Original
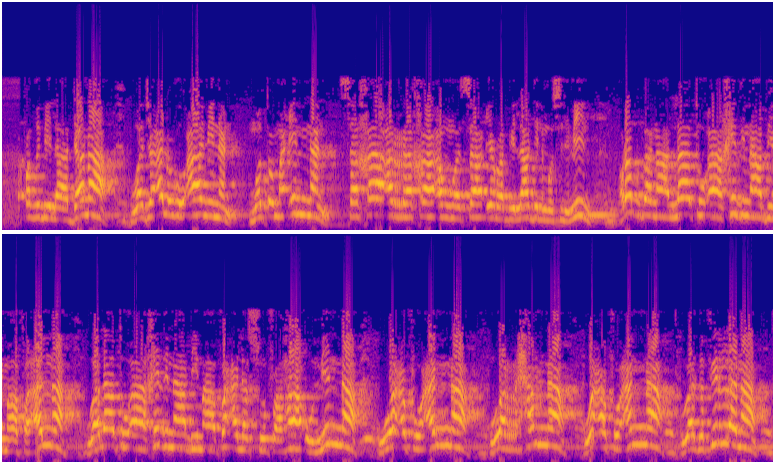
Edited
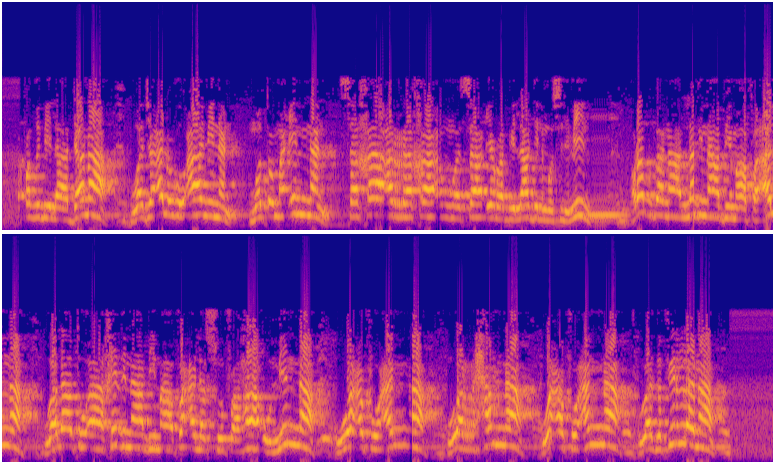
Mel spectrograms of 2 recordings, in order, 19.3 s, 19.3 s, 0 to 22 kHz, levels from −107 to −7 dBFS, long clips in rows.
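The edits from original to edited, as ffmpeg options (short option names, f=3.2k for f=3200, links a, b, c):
-filter_complex "[0:a]asplit=9[a][b][c][d][e][f][g][h][i];[a]atrim=end=5.44,asetpts=PTS-STARTPTS,afade=t=out:st=5.436:d=0.004:c=hsin:silence=0.0707946[j];[b]atrim=start=5.44:end=7.412,asetpts=PTS-STARTPTS,afade=t=in:d=0.43:c=qsin:silence=0.0707946[k];[c]atrim=start=7.378:end=7.412[l];[d]atrim=start=7.378:end=7.412[m];[e]atrim=start=7.378:end=7.412[n];[f]atrim=start=7.378:end=7.412[o];[g]atrim=start=7.378:end=8.492[p];[h]atrim=start=9.168:end=15.29,asetpts=PTS-STARTPTS,afade=t=out:st=5.782:d=0.34[q];[i]atrim=start=15.29,asetpts=PTS-STARTPTS,afade=t=in:d=0.004:c=hsin[r];[j][k]concat=n=2:v=0:a=1[s];[s][l]acrossfade=d=0.004:c1=hsin:c2=hsin[t];[t][m]acrossfade=d=0.004:c1=hsin:c2=hsin[u];[u][n]acrossfade=d=0.004:c1=hsin:c2=hsin[v];[v][o]acrossfade=d=0.004:c1=hsin:c2=hsin[w];[w][p]acrossfade=d=0.004:c1=hsin:c2=hsin[x];[q][r]concat=n=2:v=0:a=1[y];[x][y]acrossfade=d=0.004:c1=hsin:c2=hsin"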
